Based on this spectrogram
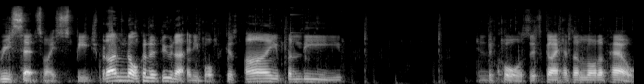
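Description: The speaker has a British accent. The delivery comes at a fairly quick pace. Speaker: gaming YouTuber. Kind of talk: casual gameplay commentary.

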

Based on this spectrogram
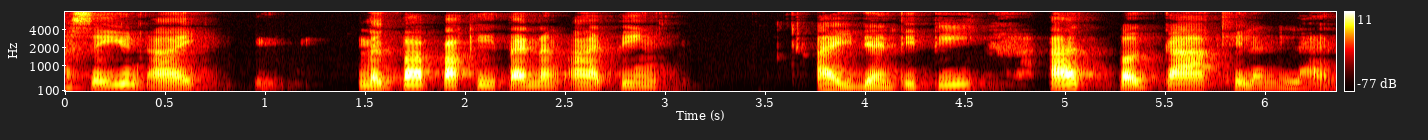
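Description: The delivery is very slow. Long pauses come often. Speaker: teacher. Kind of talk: lecture.

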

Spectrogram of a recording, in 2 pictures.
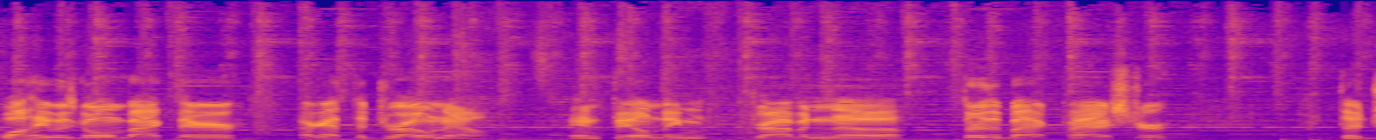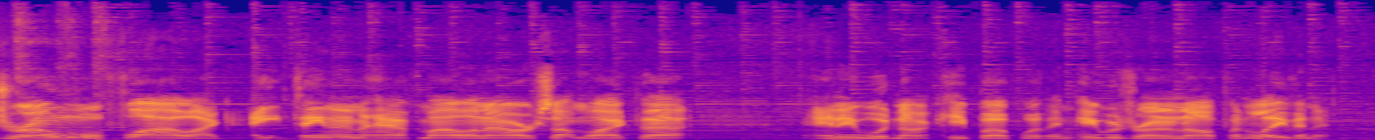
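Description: Man at a moderate pace with ordinary pitch variation, dry sound with no echo and faint music behind. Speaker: farm vlogger. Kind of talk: casual vlog chat. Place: open country. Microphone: phone near.

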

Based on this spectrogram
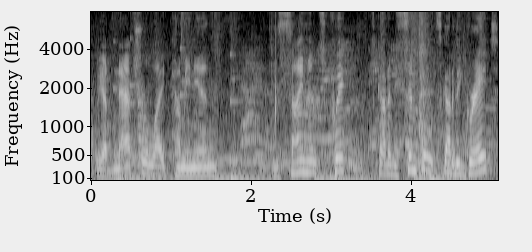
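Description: Clear music in the background behind a male speaker. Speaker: show host. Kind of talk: tutorial. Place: shop. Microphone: phone near.

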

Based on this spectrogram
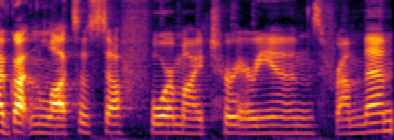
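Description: At a fairly slow pace, a woman speaks at a medium pitch in a clear, smooth tone.

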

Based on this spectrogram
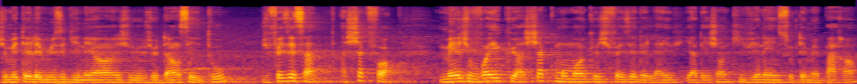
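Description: Room echo and noticeable background noise are both audible. A man talks at a fairly quick pace, medium in pitch, with ordinary pitch variation. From Guinea, Conakry. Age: 20s. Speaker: interviewee sharing life story. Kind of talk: personal testimony interview. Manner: halting, repetitive.

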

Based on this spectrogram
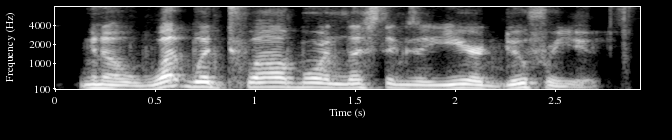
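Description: With ordinary pitch variation and a fairly quick pace, a man talks over a quiet background. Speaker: real estate team coach. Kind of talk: training talk on a video call. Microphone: webcam.

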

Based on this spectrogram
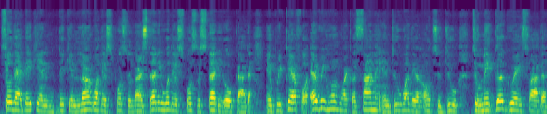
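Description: A woman talks at a moderate pace with ordinary pitch variation over light background noise. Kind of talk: prayer. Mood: fervent earnest prayer. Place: home room. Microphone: phone near.

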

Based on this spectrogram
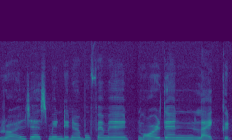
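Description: A woman speaks with ordinary pitch variation. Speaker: food vlogger. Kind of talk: restaurant review narration.

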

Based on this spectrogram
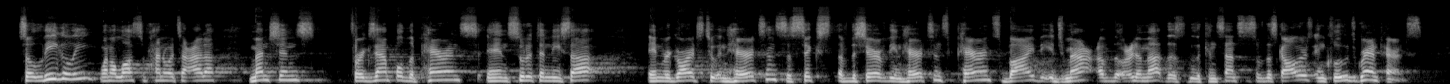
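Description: A man talks in a high voice with ordinary pitch variation. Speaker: preacher. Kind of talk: sermon. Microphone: lapel.

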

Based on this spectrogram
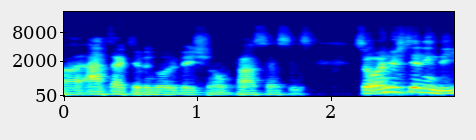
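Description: Man, somewhat breathy. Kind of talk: lecture. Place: home room. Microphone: webcam.

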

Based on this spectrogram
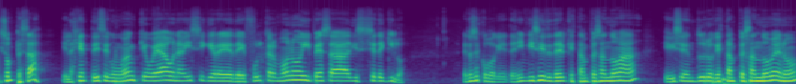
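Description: A man with a Chilean accent speaks at a fairly quick pace and a high pitch, with ordinary pitch variation over a quiet background. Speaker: podcast co-host. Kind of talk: casual chat. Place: studio. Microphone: studio mic.

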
